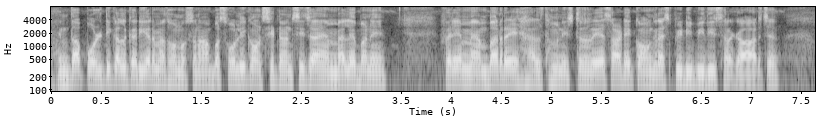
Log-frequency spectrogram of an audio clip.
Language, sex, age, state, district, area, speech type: Dogri, male, 18-30, Jammu and Kashmir, Samba, rural, spontaneous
